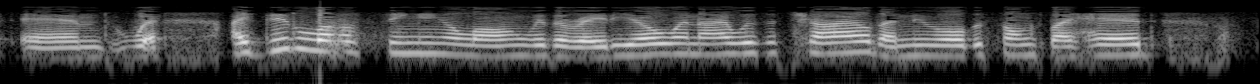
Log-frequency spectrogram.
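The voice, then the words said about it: Dutch accent. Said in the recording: “where my accent is from. And I was born in the Netherlands”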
